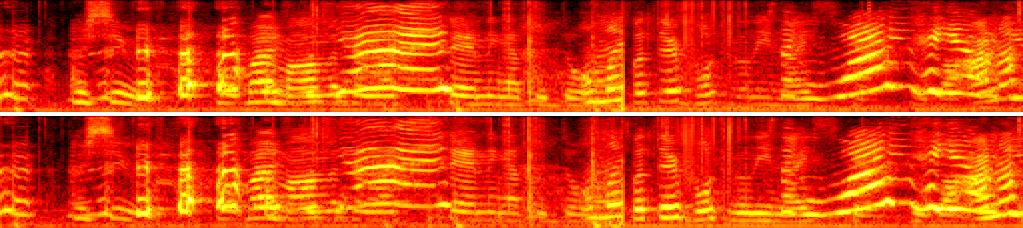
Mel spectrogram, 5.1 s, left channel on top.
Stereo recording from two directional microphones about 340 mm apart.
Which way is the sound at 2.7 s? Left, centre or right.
Centre.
